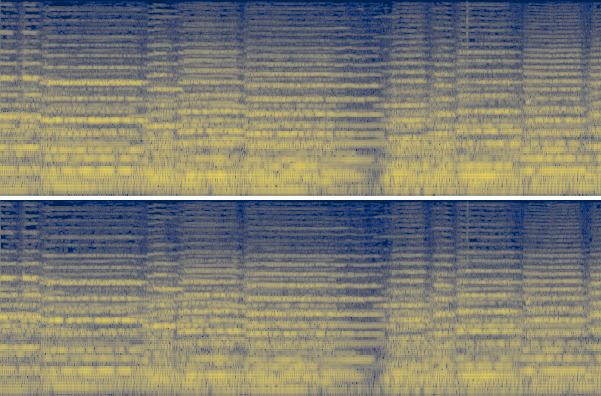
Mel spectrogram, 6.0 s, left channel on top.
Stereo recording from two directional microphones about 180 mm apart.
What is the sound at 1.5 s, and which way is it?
Music, centre (ahead or behind).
